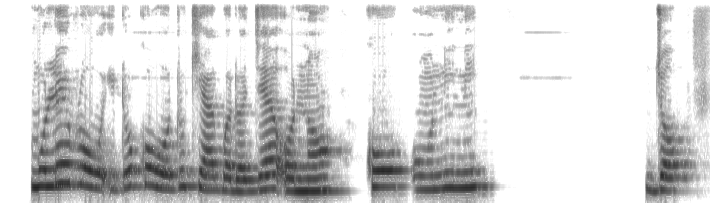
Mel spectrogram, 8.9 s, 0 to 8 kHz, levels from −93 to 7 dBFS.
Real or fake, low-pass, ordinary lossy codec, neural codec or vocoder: real; 7.2 kHz; none; none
